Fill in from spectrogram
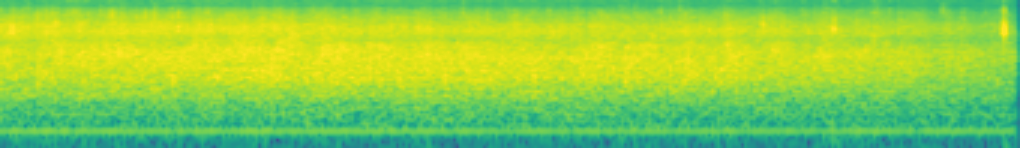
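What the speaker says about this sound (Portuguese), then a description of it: "Quer aplaudir ao Senhor? Faça isso." A church congregation applauding during a sermon, a steady, continuous wash of many hands clapping that sounds somewhat distant and holds even throughout.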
